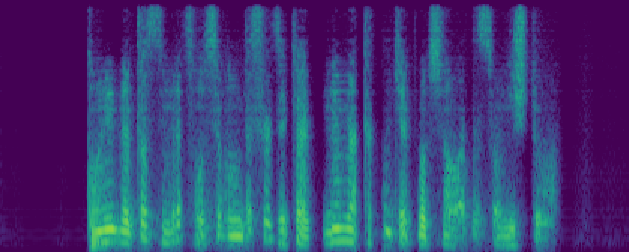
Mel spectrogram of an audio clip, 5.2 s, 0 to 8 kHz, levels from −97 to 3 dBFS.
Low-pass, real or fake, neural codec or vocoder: 7.2 kHz; fake; codec, 44.1 kHz, 0.9 kbps, DAC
